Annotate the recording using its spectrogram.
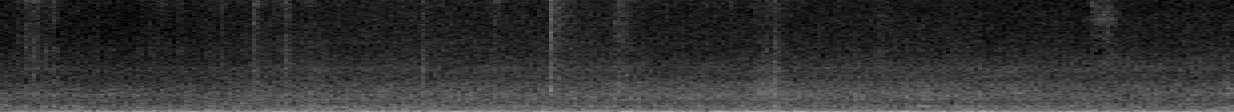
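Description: Outdoor background noise: a loud, uneven low rumble with faint voices in the background.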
